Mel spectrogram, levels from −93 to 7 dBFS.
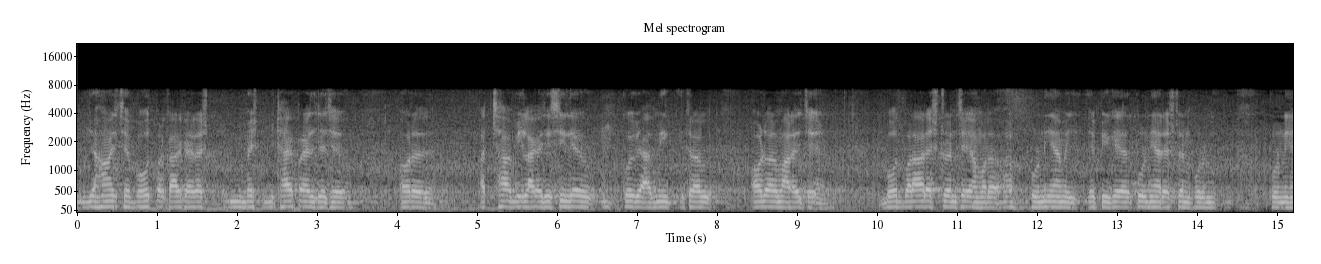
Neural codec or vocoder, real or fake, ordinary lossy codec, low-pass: vocoder, 22.05 kHz, 80 mel bands, WaveNeXt; fake; none; 7.2 kHz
